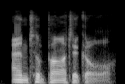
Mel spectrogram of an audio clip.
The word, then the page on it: Antiparticle: British English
